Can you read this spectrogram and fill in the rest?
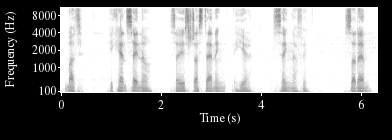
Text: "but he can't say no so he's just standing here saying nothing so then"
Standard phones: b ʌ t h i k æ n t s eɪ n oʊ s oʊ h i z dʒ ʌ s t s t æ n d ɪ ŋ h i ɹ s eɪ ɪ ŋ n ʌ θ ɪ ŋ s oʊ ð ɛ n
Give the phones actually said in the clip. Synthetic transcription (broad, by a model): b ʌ t h i k æ n t s eɪ n oʊ s oʊ h i z dʒ ʌ s t s t æ n d ɪ ŋ h i ɹ s eɪ ɪ ŋ n ʌ θ ɪ ŋ s oʊ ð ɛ n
